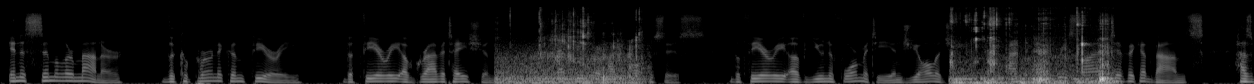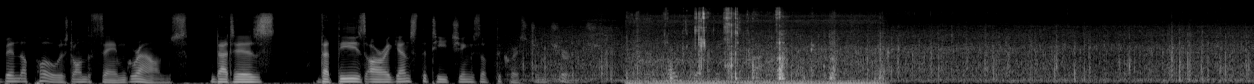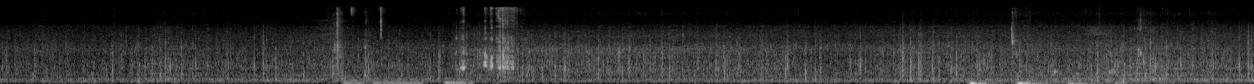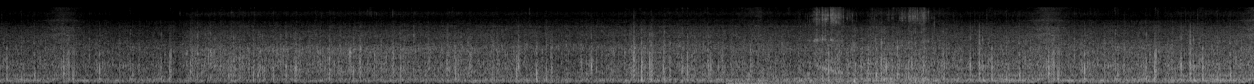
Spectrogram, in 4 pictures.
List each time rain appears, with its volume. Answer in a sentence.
You can hear the rain from 17.4 to 50.1 s, getting louder.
